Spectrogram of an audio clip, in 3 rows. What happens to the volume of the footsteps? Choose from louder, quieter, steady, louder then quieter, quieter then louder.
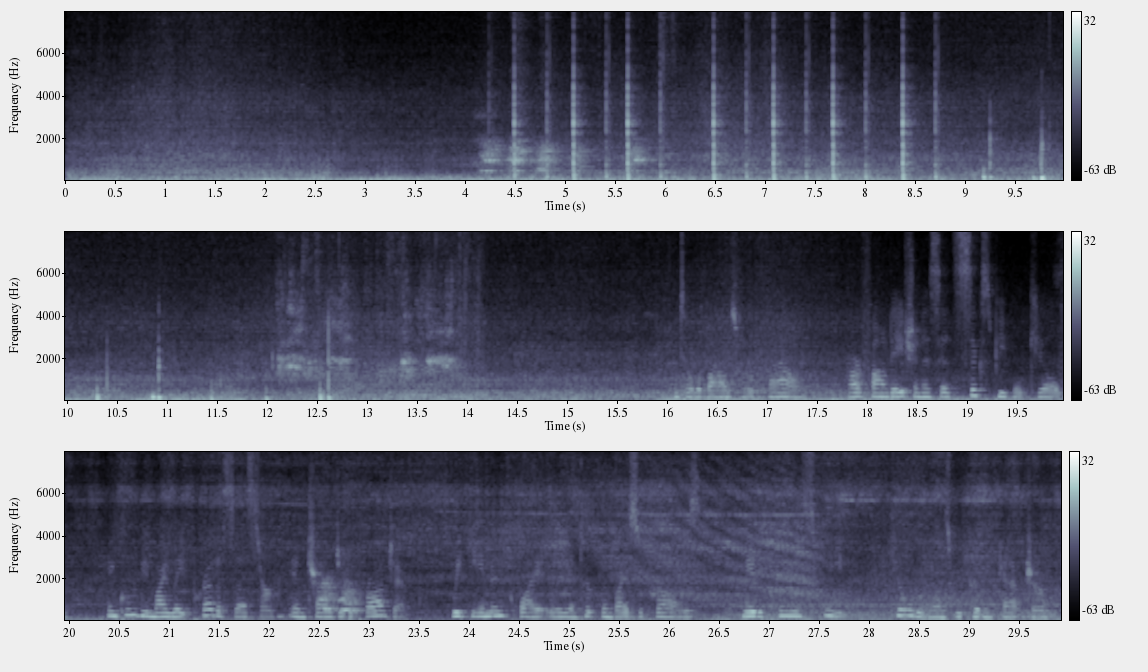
quieter.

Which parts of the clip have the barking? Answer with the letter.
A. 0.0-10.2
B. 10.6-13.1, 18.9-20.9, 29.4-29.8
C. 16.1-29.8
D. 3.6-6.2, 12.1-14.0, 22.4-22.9
D.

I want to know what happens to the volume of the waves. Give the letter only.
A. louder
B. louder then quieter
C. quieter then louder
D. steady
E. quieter
E.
